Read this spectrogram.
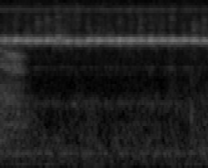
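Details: Indoor crickets, escapees from a pet gecko's enclosure now living in a hole behind the fridge, give a very quiet, continuous high-pitched trill that holds steady throughout over a low room hum.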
